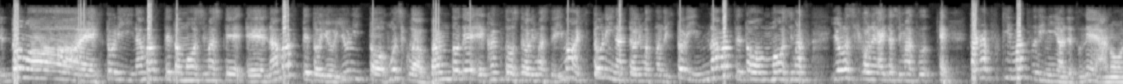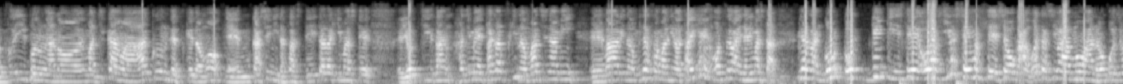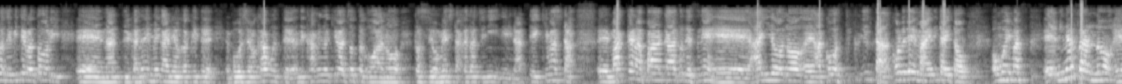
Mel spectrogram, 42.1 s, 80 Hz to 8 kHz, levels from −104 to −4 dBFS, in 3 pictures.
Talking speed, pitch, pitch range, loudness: 435 characters per minute, 230 Hz, 195-265 Hz, -14 LUFS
